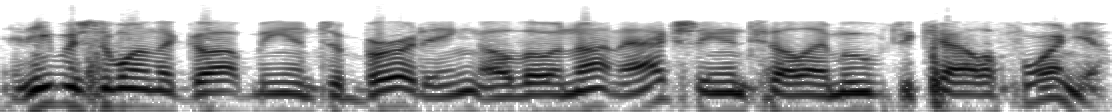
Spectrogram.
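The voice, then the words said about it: Lingering regional accent. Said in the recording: “You sound a little bit like your brother, Doug. ... you really can't lose the whole accent. It's going to stay with you.”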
